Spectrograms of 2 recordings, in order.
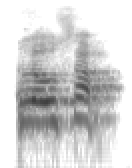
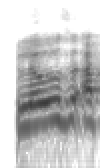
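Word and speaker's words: Close-Up: का नाम क्या है क्लोजअप क्या नाम है लेकिन सब यहाँ क्या बोलते हैं ठीक है लेकिन उसका असली प्रोनाउंसिएशन क्या है क्लोजअप क्लोज अप नहीं है क्लोजअप है क्लोजअप ओके तो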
